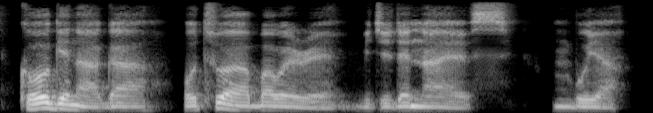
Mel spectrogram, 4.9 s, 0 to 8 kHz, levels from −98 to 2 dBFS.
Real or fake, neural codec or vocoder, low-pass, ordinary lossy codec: fake; codec, 16 kHz in and 24 kHz out, 1 kbps, XY-Tokenizer; 7.2 kHz; none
